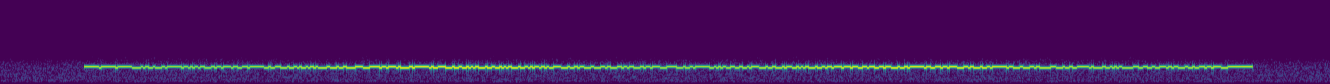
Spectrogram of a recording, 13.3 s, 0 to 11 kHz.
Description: RTTY (45.45 baud, 170 Hz shift), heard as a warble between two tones, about 2200 Hz centre. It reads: JA2L DE OM3B R R FB ANNA. RIG HR 100 W, ANT VERTICAL.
